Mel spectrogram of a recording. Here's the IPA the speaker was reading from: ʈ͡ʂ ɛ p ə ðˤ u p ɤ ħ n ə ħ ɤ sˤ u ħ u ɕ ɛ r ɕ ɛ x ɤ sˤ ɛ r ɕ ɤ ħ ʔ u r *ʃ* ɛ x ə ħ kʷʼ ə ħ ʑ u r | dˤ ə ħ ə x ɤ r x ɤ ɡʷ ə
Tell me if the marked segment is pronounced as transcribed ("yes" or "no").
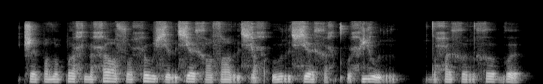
no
